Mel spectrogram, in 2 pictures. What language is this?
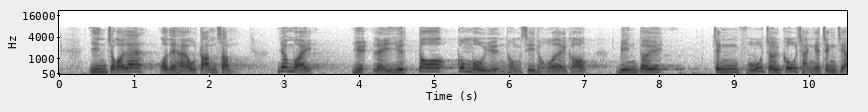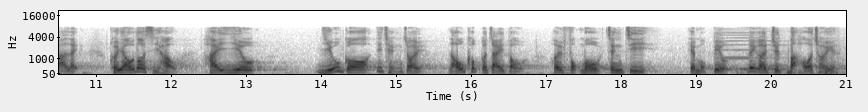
Cantonese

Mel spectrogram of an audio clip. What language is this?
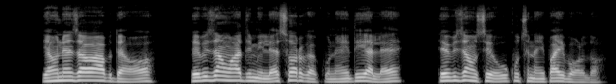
Mahasu Pahari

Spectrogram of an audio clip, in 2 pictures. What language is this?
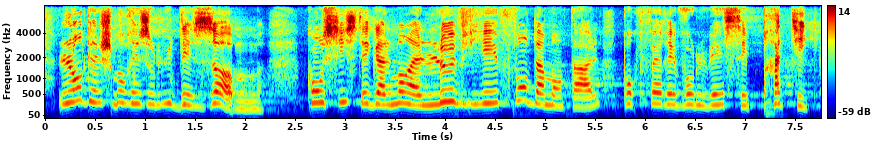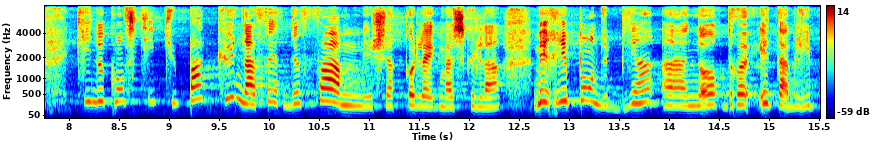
French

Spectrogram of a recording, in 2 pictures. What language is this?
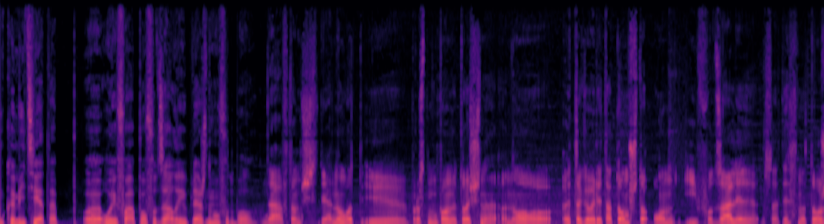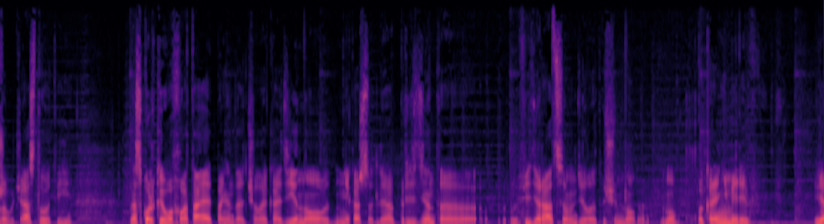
Russian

